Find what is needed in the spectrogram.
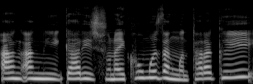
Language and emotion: Bodo, sad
